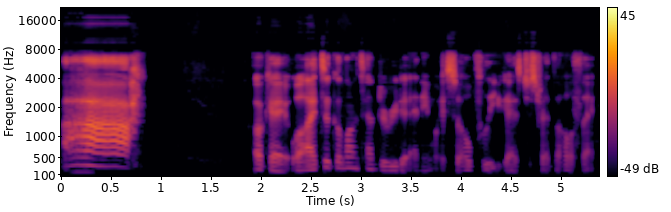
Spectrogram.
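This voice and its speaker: A young man commentating on his own gameplay for viewers in a loose, chatty way. His voice sits on the low side yet sounds bright and forceful. He gets excited easily and keeps turning to talk to his audience. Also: rapid-fire, vocal fry, no room sound. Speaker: gaming commentator. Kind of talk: casual let's-play commentary.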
